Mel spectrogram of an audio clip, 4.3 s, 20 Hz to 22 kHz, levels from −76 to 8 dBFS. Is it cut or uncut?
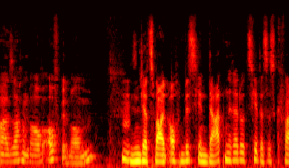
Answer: cut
